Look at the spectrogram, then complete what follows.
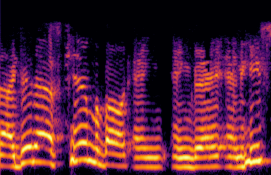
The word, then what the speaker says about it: Yngwie: I mean, so far anyway, I haven't done Yngwie. You can pronounce his name.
